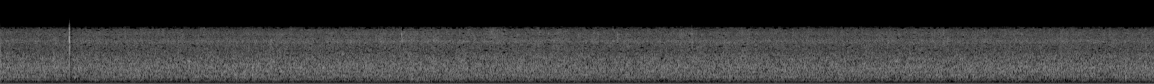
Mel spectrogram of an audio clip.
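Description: Steady rain falling, an even hiss with no let-up, and one sharp tick less than a second in.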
